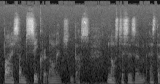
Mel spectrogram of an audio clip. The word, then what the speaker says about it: gnosticism: become known as gnosticism but it's spelt with a silent g so if you're reading it and you've never heard it said it's gnosticism but it's just gnosticism um and uh gnostic is the greek word for knowledge see they have a silent g we have a silent k all language is messed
